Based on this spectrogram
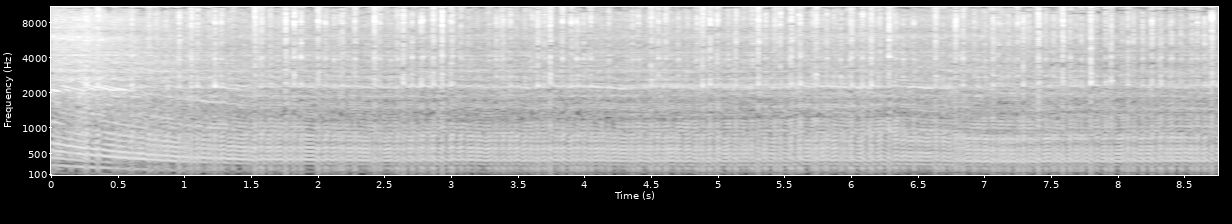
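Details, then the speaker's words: Holzforma G660 Pro chainsaw after a timing advance: screams at high revs, then pops and crackles as revs drop off throttle during deceleration. "you hear how it's kind of popping and crack crackling as it's coming back down"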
